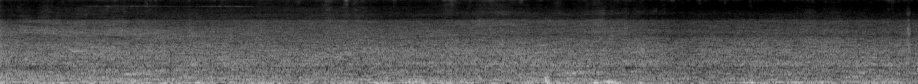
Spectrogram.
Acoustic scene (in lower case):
street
